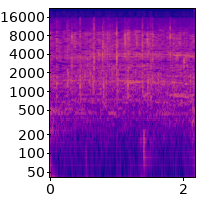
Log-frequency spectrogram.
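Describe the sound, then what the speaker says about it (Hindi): A crowd claps for a candidate at an outdoor political rally in Jangpura, Delhi, with irregular bursts over steady background noise and some voices mixed in. "आगे जोर से ताली बजाओ तरविंदर सिंह के लिए"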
